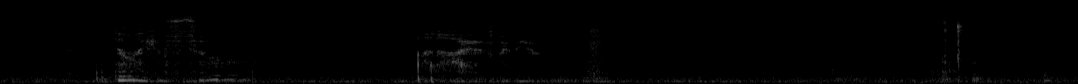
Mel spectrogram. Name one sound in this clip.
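A woman speaks quietly and warmly close by.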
